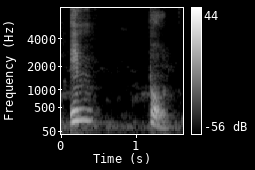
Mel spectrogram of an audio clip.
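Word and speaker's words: import: Are silent होगा क्योंकि आर के बाद कॉन्सोनेंट लेटर आ रहा है, इसका साउंड भी कॉन्सोनेंट ट साउंड आ रहा है, इसलिए आर साइलेंट हो जाएगा ब्रिटिश इंग्लिश प्रोनाउंसिएशन में।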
